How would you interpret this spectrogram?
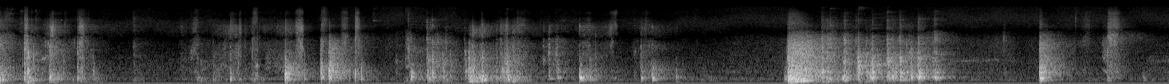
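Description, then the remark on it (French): A door is unlocked with a key, worked open and then shut, with a run of scraping, rattling bursts and a heavy, loud slam partway through, followed by a final sharp knock. “S'est ouverte et refermée.”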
